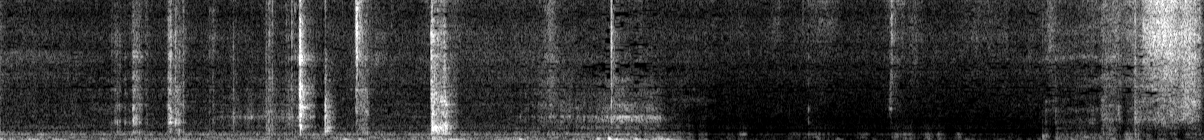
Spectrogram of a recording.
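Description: Scissors snipping cardstock and the sheet being handled: a few faint, sharp clicks and light rustles during the first three seconds.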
